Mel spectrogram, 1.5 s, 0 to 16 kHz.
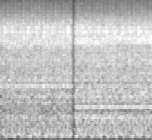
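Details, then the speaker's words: Air compressor after a tank swap and belt realignment, pumping at 120–125 psi toward a believed 150 psi cut-out (cut-in 120); fast even pump chatter with steady hiss, no knocks; normal running. "Well, we're up to 120 pounds, 125 I guess, and she's still chugging."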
